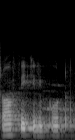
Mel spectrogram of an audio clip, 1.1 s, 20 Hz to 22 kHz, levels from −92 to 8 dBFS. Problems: low volume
